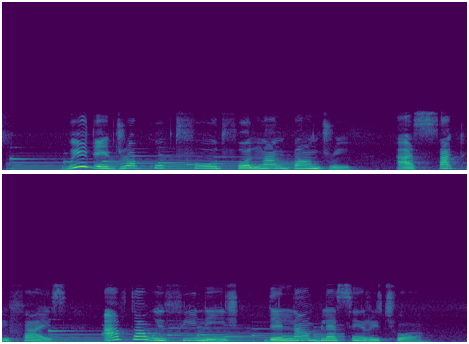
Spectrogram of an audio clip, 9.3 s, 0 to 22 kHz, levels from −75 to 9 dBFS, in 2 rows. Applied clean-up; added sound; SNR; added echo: none; Piano; 15 dB; none.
